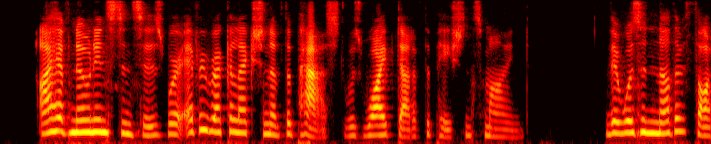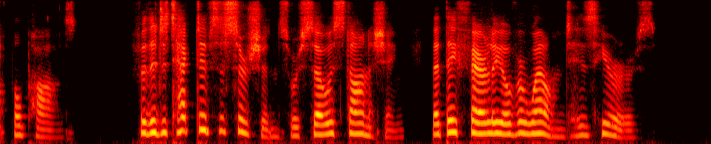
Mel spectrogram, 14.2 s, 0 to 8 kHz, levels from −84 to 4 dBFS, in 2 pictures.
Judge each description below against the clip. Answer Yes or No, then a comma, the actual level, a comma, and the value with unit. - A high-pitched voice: Yes, high, 215 Hz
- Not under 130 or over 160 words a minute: Yes, average, 150 wpm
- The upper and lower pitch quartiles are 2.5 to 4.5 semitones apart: No, average, 5.3 semitones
